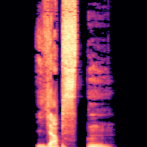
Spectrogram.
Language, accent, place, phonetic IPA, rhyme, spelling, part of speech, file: German, Germany, Berlin, [ˈjapstn̩], -apstn̩, japsten, verb, De-japsten.ogg
- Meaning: inflection of japsen: 1. first/third-person plural preterite 2. first/third-person plural subjunctive II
